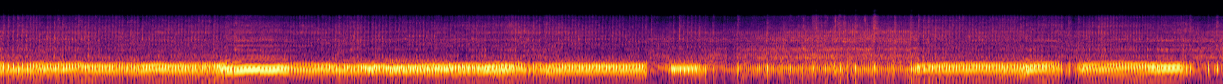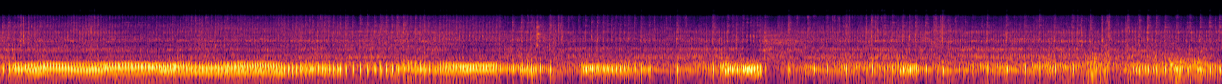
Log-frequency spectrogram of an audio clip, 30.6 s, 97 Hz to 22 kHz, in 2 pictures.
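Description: Sherco 300 SE Factory two-stroke enduro engine under way, held mostly on the throttle, with the throttle rolled off and back on several times.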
